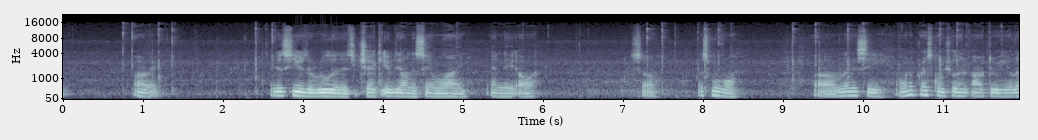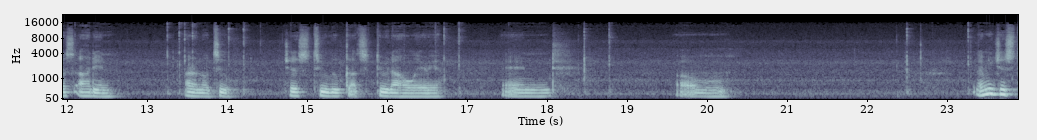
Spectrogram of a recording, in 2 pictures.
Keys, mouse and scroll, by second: 1.0 right click, 1.1 scroll down 2, 1.3-23.8 shift+middle drag, 1.6-2.5 scroll up 4, 2.0 Tab, 3.0 a, 5.1 shift+n, 6.2 scroll down 2, 6.6 Tab, 7.0 scroll up 1, 7.8 Tab, 8.4-9.0 scroll up 1, 9.0 scroll down 1, 9.7 scroll down 1, 10.3-10.9 scroll up 2, 10.9 scroll down 2, 11.7 ctrl+r, 13.9 scroll down 1, 14.5-14.9 scroll up 1, 14.9 Tab, 15.9 a, 17.1 scroll up 1, 18.2-18.6 scroll down 1.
